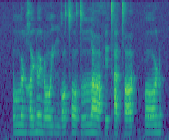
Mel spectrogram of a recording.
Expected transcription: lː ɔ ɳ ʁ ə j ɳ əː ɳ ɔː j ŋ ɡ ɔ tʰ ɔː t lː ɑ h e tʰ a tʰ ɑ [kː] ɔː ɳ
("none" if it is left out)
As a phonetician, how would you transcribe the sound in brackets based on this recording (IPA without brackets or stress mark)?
kː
